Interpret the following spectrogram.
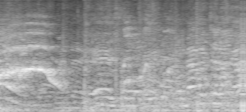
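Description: Voices shouting in a gym during a fight: one loud, drawn-out shout at the start, then scattered calls and chatter from the corners and spectators.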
